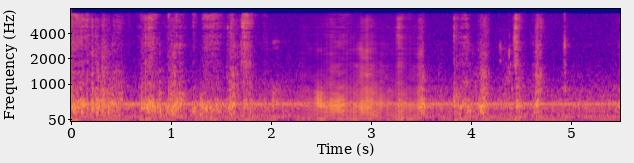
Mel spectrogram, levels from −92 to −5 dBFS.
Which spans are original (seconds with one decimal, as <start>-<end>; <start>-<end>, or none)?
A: 0.0-2.3; 3.5-5.5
